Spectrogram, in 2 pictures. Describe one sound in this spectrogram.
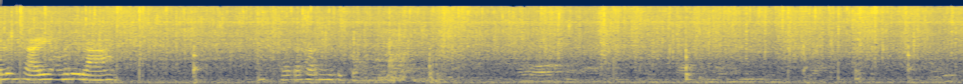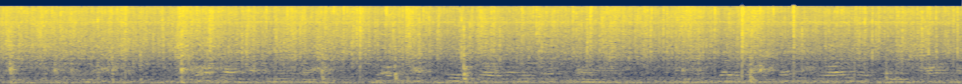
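A wooden spatula scrapes and taps against a frying pan.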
